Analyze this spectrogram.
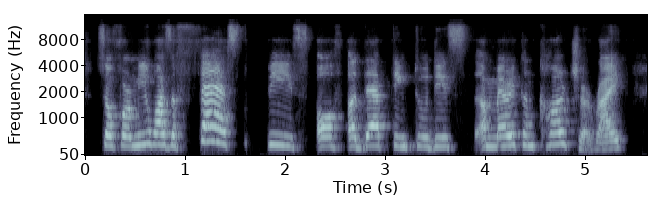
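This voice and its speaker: In a Romanian accent, a woman projects a raised, high-pitched voice with a bright, sharp tone. She talks at a fairly slow pace with hardly any pauses and ordinary pitch variation. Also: quiet background. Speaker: entrepreneur. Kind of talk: interview. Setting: live stream.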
